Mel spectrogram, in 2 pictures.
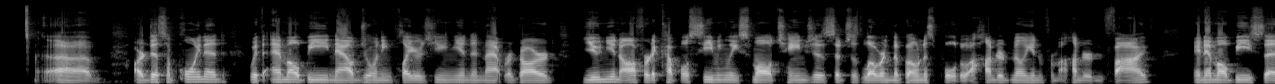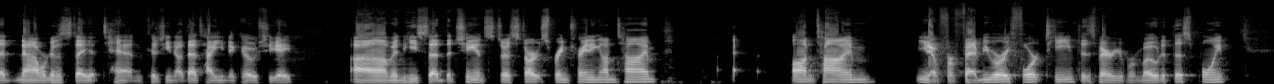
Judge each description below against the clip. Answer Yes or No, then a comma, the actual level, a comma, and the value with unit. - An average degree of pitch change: No, narrow, 2.2 semitones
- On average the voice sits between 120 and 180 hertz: No, low, 105 Hz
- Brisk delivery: No, average, 170 wpm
